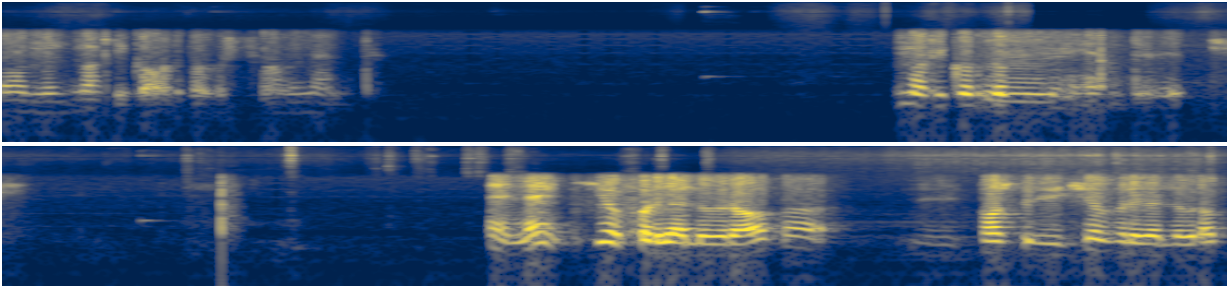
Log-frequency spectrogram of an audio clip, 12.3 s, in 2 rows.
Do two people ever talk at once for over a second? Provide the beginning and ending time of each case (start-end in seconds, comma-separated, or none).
none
